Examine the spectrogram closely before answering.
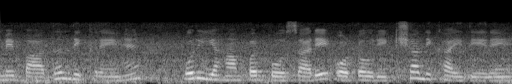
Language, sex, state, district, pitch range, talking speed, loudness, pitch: Hindi, female, Punjab, Pathankot, 180-240 Hz, 175 wpm, -16 LUFS, 200 Hz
